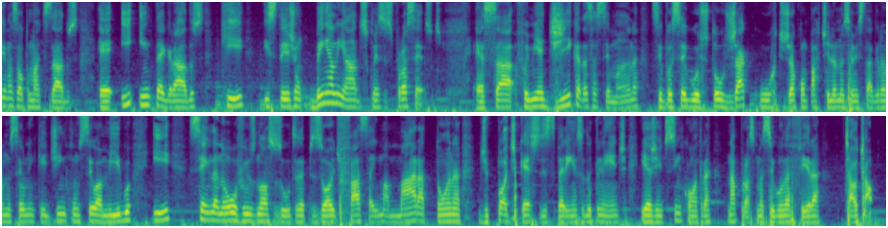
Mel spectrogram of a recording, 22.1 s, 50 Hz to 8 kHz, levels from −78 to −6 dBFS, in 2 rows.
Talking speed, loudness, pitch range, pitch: 170 wpm, -18 LUFS, 125-150 Hz, 135 Hz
